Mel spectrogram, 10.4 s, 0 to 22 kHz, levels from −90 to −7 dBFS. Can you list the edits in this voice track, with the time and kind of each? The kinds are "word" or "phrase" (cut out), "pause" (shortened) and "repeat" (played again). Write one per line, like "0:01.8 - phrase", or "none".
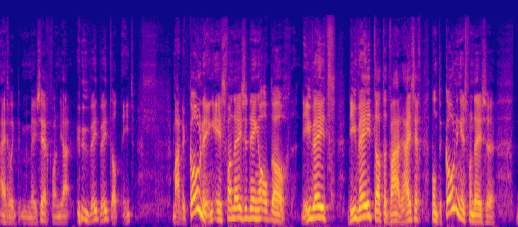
0:02.0 - repeat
